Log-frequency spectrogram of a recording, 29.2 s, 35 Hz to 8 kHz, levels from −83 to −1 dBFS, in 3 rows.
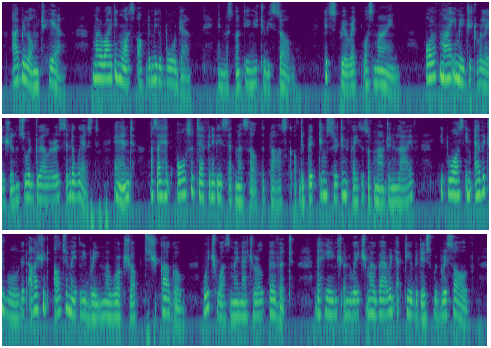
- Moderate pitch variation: Yes, average, 4.3 semitones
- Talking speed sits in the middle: Yes, average, 150 wpm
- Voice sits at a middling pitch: Yes, medium, 155 Hz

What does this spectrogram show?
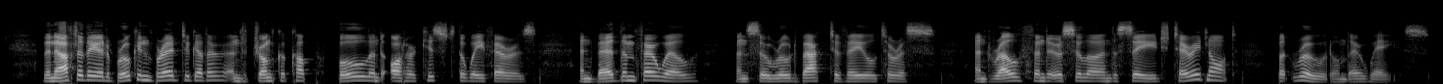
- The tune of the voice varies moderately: Yes, average, 4.0 semitones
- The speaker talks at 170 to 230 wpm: Yes, average, 175 wpm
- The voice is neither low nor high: Yes, medium, 155 Hz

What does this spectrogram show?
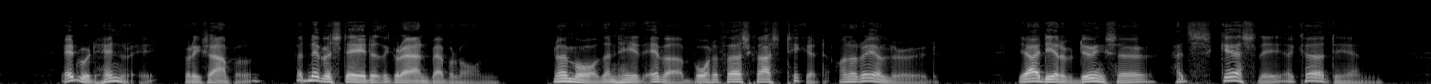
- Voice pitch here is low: Yes, low, 100 Hz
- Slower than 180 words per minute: Yes, average, 145 wpm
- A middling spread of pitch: No, wide, 6.1 semitones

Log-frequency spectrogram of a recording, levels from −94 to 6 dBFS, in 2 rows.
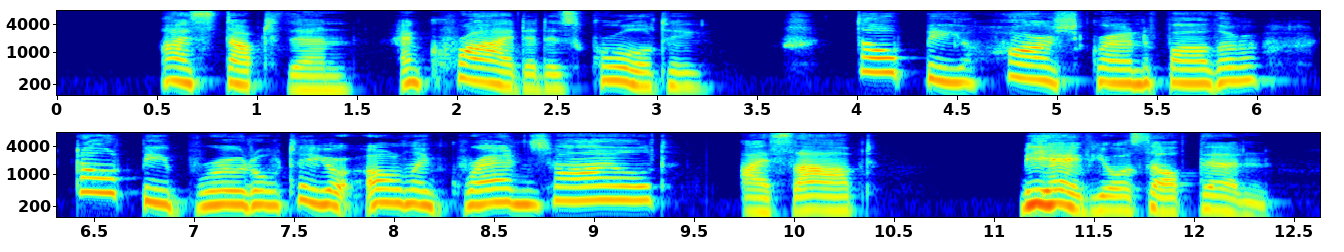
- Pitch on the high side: Yes, high, 215 Hz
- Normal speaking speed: No, slow, 115 wpm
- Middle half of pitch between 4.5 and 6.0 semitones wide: Yes, wide, 5.5 semitones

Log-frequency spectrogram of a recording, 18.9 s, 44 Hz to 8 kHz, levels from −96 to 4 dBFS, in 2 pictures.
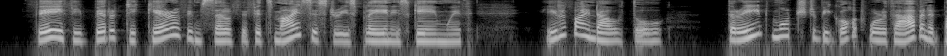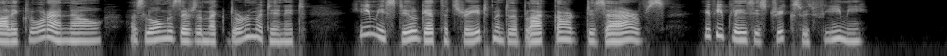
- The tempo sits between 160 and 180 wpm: Yes, average, 175 wpm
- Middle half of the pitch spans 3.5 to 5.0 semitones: Yes, average, 3.9 semitones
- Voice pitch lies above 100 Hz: Yes, high, 190 Hz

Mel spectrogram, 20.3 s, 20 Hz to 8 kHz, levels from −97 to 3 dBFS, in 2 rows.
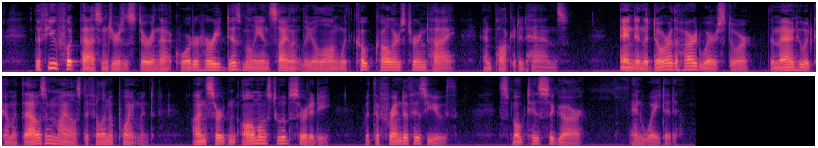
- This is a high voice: No, low, 105 Hz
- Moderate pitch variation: Yes, average, 4.5 semitones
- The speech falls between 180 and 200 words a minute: No, average, 165 wpm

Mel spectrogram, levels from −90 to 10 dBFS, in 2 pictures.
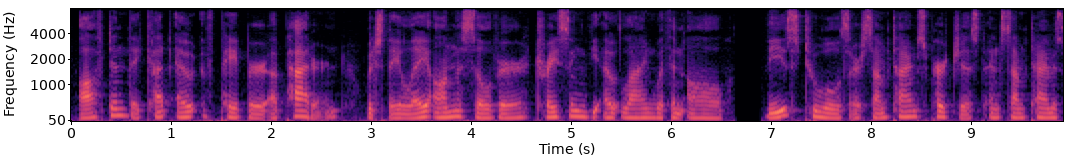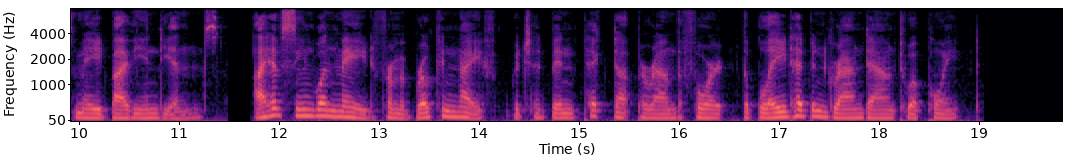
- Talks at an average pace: Yes, average, 170 wpm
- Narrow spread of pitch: No, average, 3.8 semitones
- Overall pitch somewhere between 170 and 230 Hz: No, low, 120 Hz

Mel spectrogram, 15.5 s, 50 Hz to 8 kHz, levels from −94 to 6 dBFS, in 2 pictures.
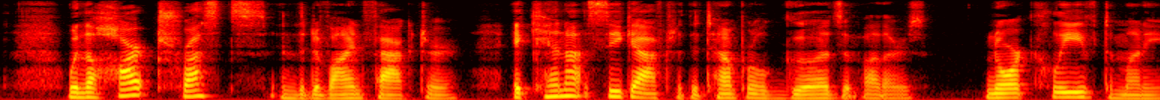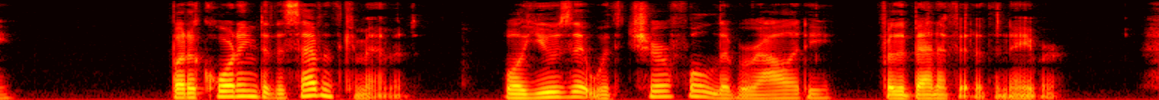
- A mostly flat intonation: No, average, 5.1 semitones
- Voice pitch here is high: No, low, 120 Hz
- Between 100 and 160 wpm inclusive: Yes, average, 150 wpm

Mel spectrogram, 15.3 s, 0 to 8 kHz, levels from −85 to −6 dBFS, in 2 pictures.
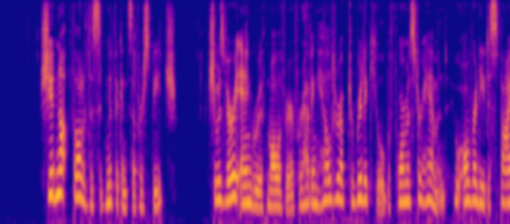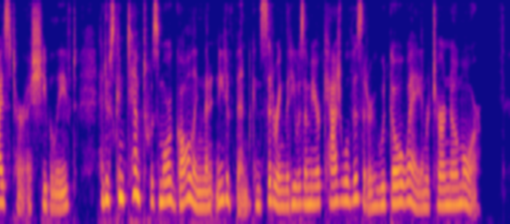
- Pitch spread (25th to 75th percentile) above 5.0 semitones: No, average, 4.1 semitones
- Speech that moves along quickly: Yes, fast, 235 wpm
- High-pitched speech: Yes, high, 195 Hz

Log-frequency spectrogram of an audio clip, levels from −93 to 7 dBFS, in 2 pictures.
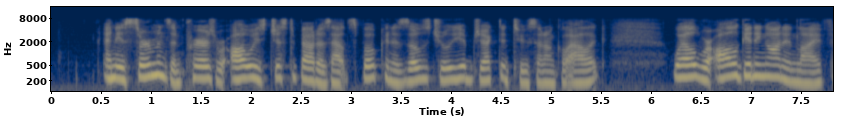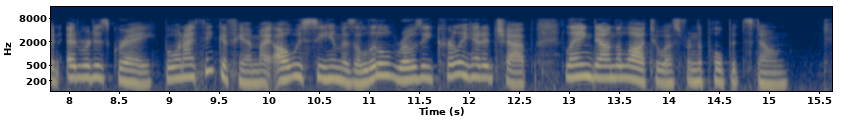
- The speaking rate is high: Yes, fast, 215 wpm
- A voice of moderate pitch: No, high, 225 Hz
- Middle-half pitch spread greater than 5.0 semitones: No, average, 4.5 semitones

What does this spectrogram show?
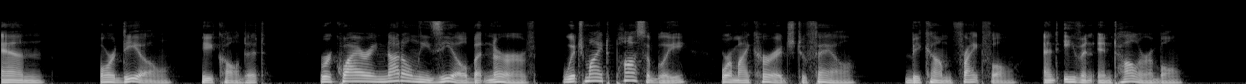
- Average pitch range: No, wide, 6.4 semitones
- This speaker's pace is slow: Yes, slow, 115 wpm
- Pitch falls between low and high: No, very low, 95 Hz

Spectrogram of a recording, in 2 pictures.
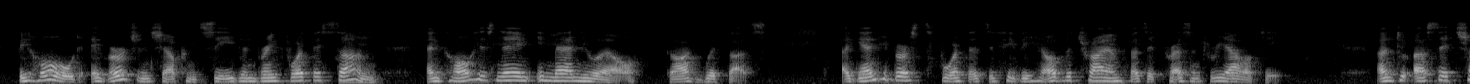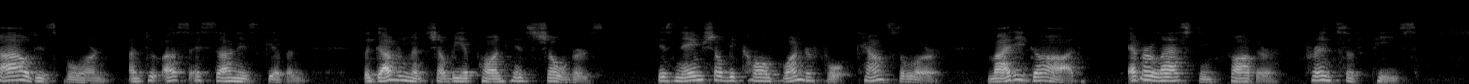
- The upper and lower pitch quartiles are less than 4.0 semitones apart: No, average, 4.5 semitones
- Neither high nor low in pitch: Yes, medium, 155 Hz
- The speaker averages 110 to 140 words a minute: Yes, slow, 135 wpm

